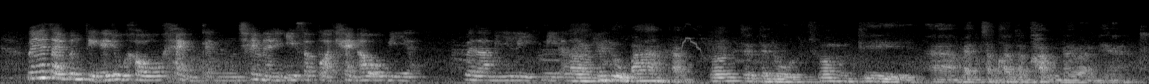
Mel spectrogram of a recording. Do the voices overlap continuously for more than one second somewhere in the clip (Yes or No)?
No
